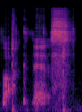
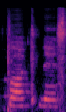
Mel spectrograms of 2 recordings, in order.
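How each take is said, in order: First: Breathy under-the-breath curse; whispered curse. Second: Said in the usual way. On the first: Real, not acted. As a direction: hiss it quietly to yourself. Muttered curse, then repeated.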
